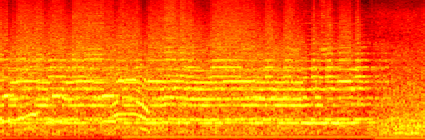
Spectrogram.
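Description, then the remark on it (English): Several car horns honk together in a parking lot during an outdoor drive-in church service, a sustained, overlapping blare lasting a few seconds, loud, with a steady low engine rumble underneath. “Can we give a few honks and a high beam?”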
